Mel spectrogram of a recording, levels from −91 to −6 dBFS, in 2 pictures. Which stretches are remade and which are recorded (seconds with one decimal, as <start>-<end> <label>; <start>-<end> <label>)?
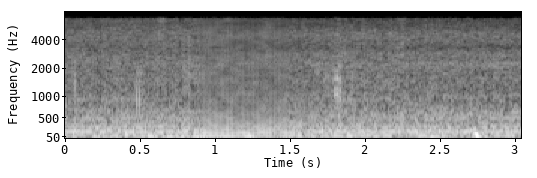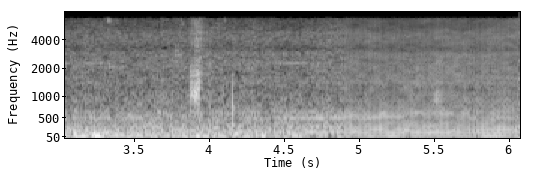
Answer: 0.0-0.9 recorded; 0.9-1.5 remade; 1.5-4.9 recorded; 4.9-6.1 remade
